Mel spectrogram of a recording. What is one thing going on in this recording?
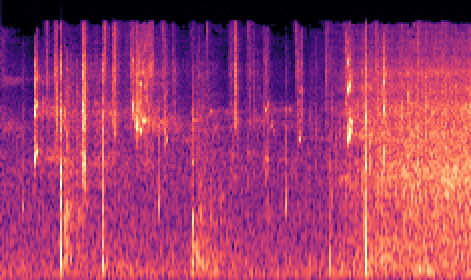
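A tennis ball is struck back and forth with sharp thwacks.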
